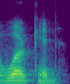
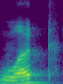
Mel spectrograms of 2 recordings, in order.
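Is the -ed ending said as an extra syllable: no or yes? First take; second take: yes; no. First: The -ed ending is said as its own syllable. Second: The -ed ending is not a separate syllable. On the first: "she used to say worked. She used to pr pronounce this uh, ed part of it as well" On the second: "Instead of saying worked"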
